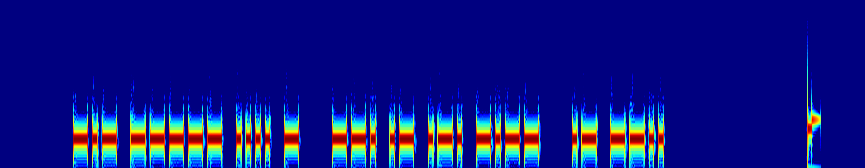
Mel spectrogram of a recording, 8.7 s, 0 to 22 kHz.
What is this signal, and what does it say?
Morse code, heard as a keyed tone, about 25 wpm, 700 Hz. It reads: K0HT GARY AZ
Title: K1USN SST QSO Practice - 25wpm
